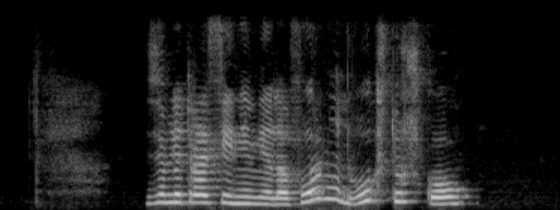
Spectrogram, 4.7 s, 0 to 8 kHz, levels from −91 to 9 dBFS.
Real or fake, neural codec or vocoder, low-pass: fake; codec, 16 kHz in and 24 kHz out, 2.2 kbps, FireRedTTS-2 codec; 7.2 kHz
